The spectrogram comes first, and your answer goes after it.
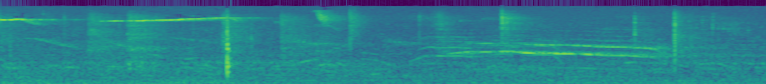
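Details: Marmosets recorded in Juiz de Fora, Minas Gerais, Brazil, giving a mix of high, thin whistles and sliding chirps, with a sharp click midway and a longer descending whistled note toward the end.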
